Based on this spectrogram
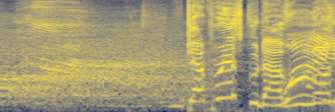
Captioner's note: audience mumbling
